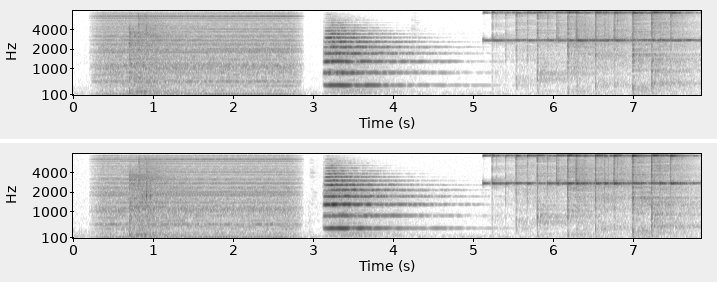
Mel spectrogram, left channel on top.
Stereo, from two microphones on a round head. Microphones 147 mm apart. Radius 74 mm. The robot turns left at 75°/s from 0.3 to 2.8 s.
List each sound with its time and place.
0.7 s a dropped coin: 90° left, 2.5 m; by 1.1 s 55° left (ahead or behind), 2.5 m
3.1 s a trumpet: 30° right (ahead or behind), 2 m
5.1 s a bell: 20° right (ahead or behind), 0.7 m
